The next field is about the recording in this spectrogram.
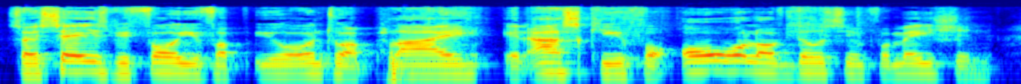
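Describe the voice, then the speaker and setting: A man's voice: medium pitch, steady tone, normal speed, darkish tone. A man with a Ghanaian accent hosting a live step-by-step tutorial, instructive and repeating phrases for emphasis. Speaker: livestream host explaining visa applications.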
